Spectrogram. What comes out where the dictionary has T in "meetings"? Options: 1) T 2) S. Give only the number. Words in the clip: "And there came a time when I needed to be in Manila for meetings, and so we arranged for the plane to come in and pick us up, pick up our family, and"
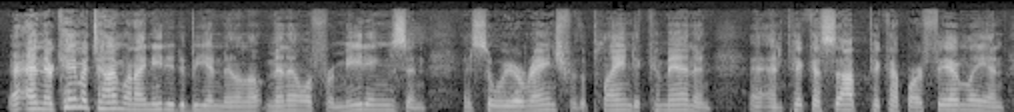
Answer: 1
